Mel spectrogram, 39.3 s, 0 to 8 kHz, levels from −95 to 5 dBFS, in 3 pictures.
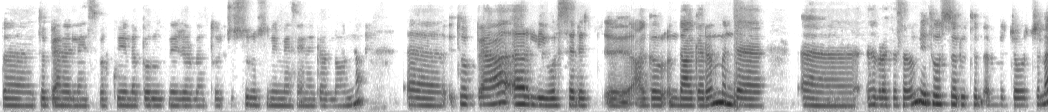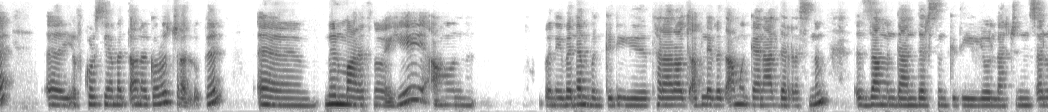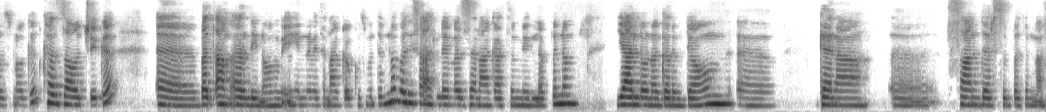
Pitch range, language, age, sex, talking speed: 185-210 Hz, Amharic, 20-39, female, 90 wpm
